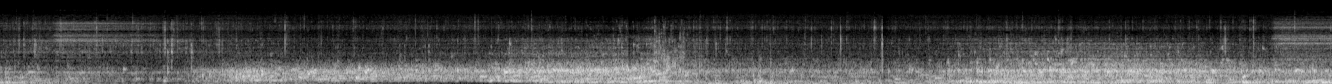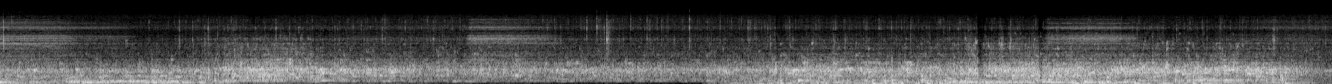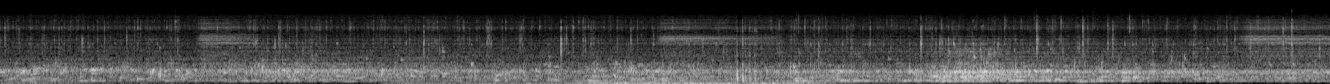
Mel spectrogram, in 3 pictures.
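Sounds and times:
exhaled bubbles streaming: 0.0s - 39.9s
regulator inhalation hiss: 0.4s - 2.5s, 12.7s - 14.6s, 18.0s - 19.1s, 23.8s - 25.0s, 28.6s - 29.6s, 33.1s - 34.8s, 39.0s - 39.9s.

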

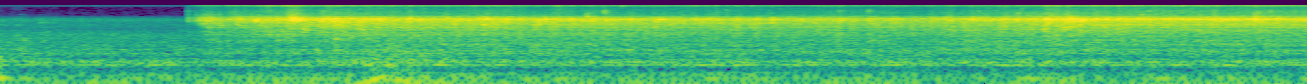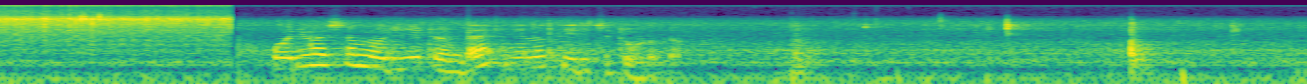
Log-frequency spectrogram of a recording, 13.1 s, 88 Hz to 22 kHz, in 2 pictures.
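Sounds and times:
fritters sizzling in hot oil: 1.0s - 7.8s.

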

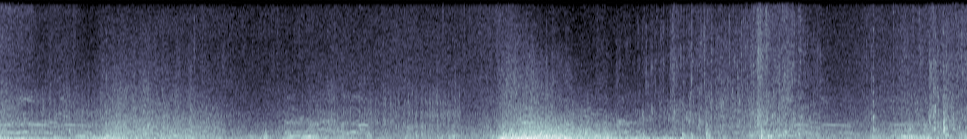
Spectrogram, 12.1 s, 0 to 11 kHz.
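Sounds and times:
deep rumbling crash: 0.0s - 3.7s, 6.2s - 9.8s
rough water: 0.0s - 12.0s
wind: 0.0s - 12.0s.

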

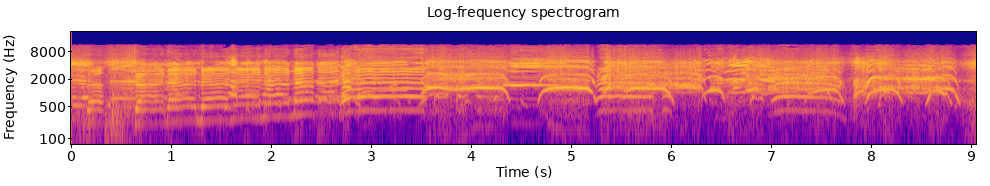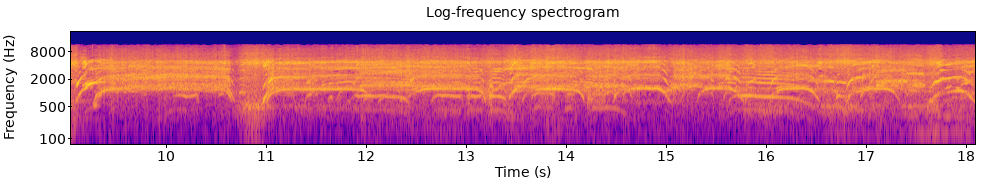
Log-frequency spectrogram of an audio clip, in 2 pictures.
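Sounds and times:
women screaming: 2.6s - 18.0s.

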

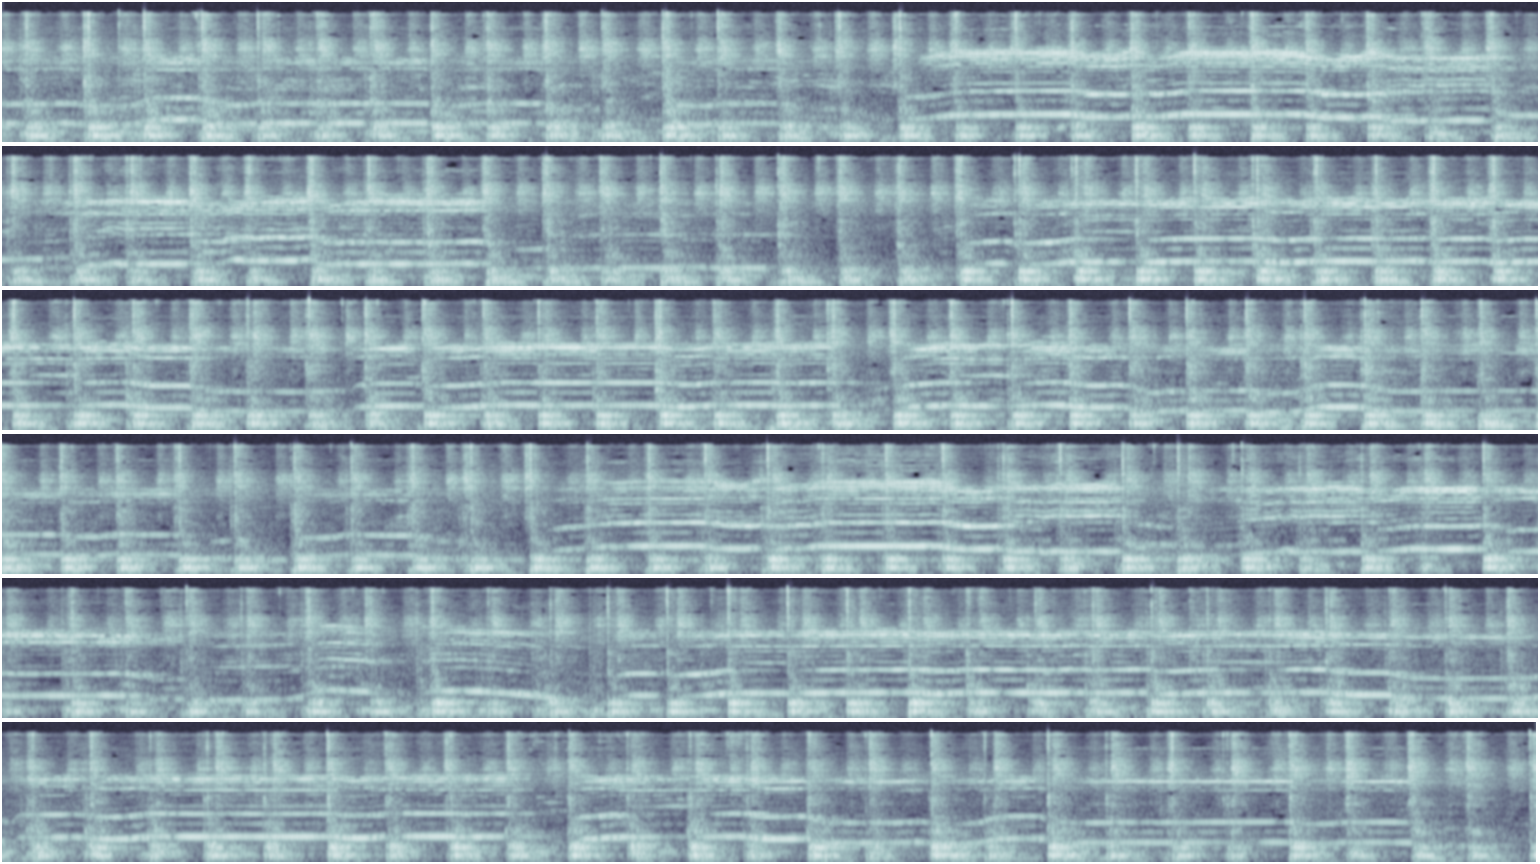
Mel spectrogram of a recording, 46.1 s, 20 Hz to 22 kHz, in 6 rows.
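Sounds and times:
steady drumbeat: 0.0s - 46.0s
group chanting song: 12.6s - 45.6s.

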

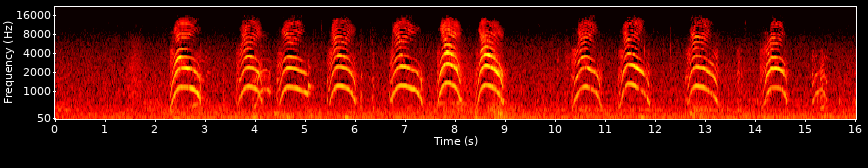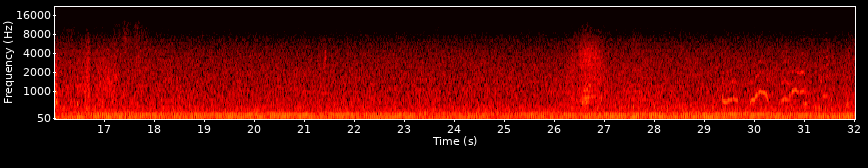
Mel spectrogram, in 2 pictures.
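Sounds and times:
kitten meowing: 2.3s - 3.0s, 3.6s - 9.0s, 10.3s - 12.0s, 12.6s - 13.3s, 14.1s - 16.1s.

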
